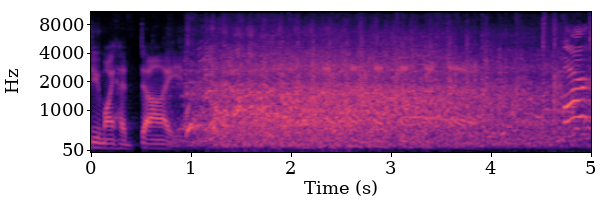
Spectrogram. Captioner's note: laughter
